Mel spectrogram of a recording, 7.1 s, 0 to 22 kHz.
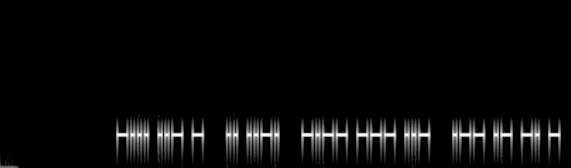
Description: Morse code, heard as a keyed tone, about 28 wpm, 700 Hz. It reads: BUT IF YOU WANT
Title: Sentences from Top 1000 Words - Review Part 3 - 28wpm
